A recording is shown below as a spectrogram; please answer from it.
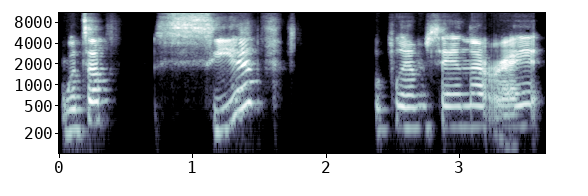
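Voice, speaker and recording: Doing her makeup at a mirror indoors, a Ukrainian livestream host laughs and chats with viewers while her phone records. Her voice sits on the high side, with big pitch swings and an unhurried, pushed, bright delivery.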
